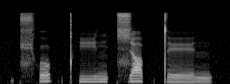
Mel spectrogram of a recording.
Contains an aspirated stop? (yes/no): yes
